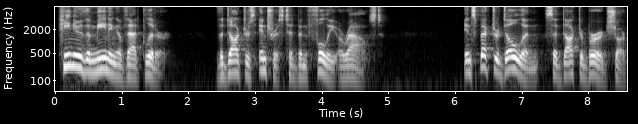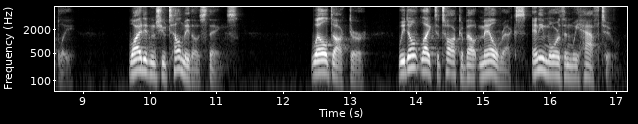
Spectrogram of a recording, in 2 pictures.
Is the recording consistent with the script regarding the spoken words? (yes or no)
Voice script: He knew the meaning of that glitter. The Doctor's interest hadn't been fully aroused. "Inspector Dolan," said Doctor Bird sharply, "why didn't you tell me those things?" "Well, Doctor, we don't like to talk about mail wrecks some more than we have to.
no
